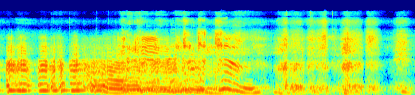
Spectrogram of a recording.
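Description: A sung song ends on a steady held note. Then voices call out with swooping, falling pitches.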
